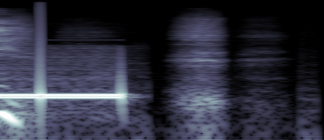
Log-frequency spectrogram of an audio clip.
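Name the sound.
telephone dialing tones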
